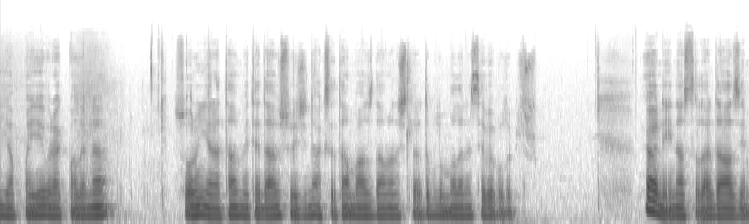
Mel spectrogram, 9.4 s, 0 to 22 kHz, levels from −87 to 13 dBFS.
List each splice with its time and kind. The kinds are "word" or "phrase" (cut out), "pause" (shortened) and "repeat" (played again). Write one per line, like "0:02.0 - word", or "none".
none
